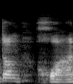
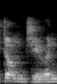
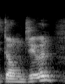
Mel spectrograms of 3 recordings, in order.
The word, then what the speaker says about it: Don Juan: is Don Jan folks it's not Don Juan it is Donan because the rhyming schemes in the opening uh stanas um would render it uh uh uh impossible to read if you pronounced it Don Juan it wouldn't rhyme so it is Don Jan um the problems in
